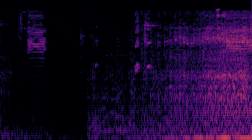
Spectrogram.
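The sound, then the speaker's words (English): A truck engine turns over, pauses for a split second, then catches and roars to life, its low rumble swelling steadily louder with no voices, on a dirt road. “truck roared down the dirt road, kicking up dirt”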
